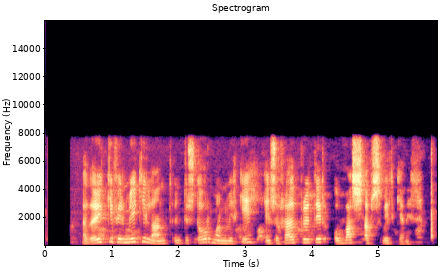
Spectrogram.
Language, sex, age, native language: Icelandic, female, 50-59, Icelandic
